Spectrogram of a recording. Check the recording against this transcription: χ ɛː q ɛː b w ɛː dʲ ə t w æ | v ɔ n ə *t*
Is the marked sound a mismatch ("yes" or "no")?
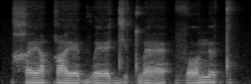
no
